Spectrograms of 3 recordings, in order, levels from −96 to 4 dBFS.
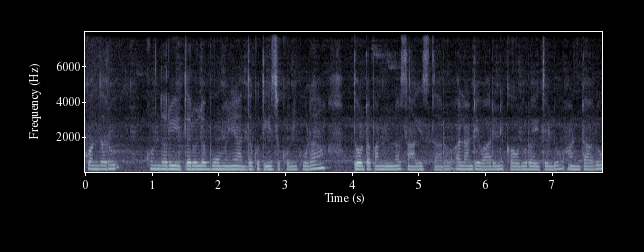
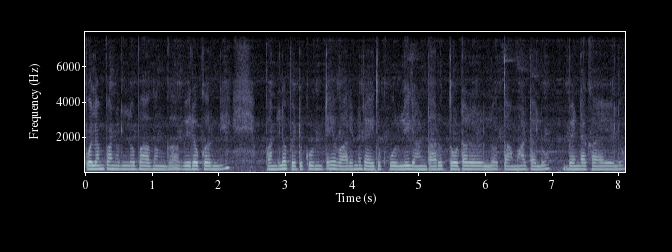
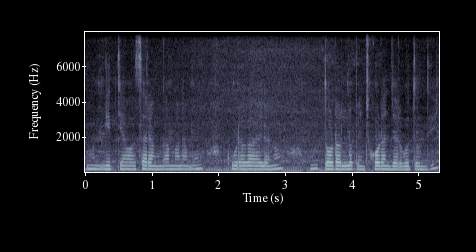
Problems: background sounds at intervals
